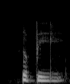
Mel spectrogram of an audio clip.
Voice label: "Appeal", English

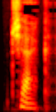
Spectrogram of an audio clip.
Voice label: "Check", English

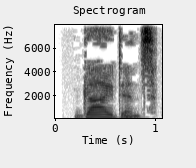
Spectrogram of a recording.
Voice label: "Guidance", English

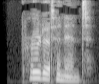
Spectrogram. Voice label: "Pertinent", English

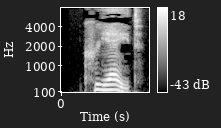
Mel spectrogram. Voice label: "Create" English

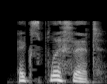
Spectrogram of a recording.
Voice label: "Explicit", English

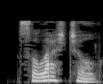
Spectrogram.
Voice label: "Celestial", English

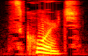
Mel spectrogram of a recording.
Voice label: "Scorch", English

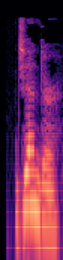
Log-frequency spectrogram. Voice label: "Gender", English

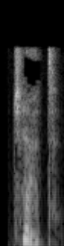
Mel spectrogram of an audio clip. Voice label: "Chat", English

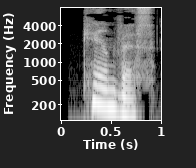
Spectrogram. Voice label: "Canvas", English

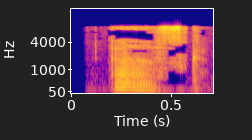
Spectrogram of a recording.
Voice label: "Ask", English

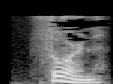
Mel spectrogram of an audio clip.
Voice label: "Thorn", English

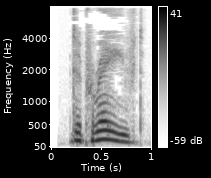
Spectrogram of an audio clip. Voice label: "Depraved", English

